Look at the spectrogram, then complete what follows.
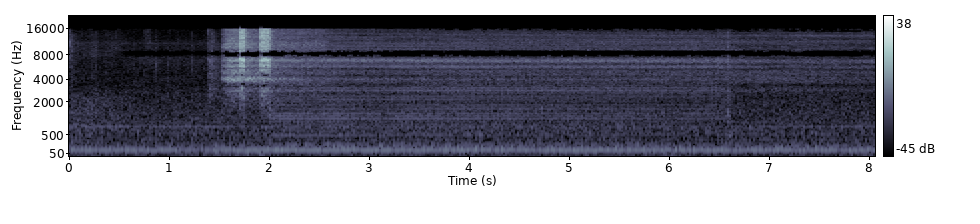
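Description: TIG welder arc: two sharp crackles about two seconds in as the arc strikes, then a steady pitched buzz for about four and a half seconds that stops with a small click, over a constant low hum.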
